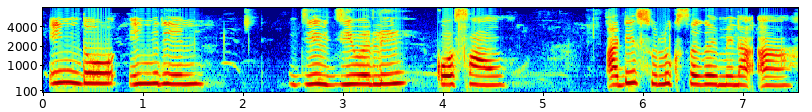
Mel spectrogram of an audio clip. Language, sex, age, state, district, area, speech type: Santali, female, 18-30, Jharkhand, Seraikela Kharsawan, rural, spontaneous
